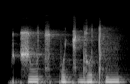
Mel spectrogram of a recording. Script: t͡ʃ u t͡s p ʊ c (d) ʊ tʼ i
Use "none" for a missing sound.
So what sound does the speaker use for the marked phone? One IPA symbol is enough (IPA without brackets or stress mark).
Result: d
